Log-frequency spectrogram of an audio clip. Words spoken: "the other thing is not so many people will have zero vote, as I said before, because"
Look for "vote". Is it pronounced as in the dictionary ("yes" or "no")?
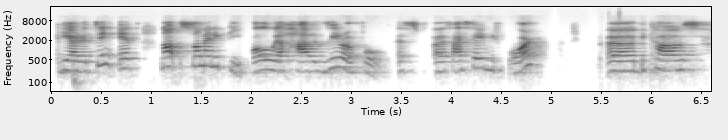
no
